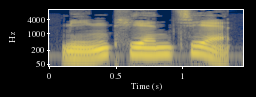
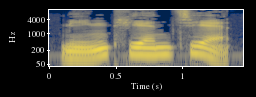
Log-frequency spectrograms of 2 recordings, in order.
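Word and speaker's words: 明天见: 明天见 밍티엔 찌엔. 혹시 명태찜으로 들리시진 않으신가요?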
